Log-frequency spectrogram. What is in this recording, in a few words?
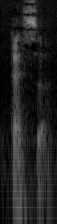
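"Saltash" Cornish; place-names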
